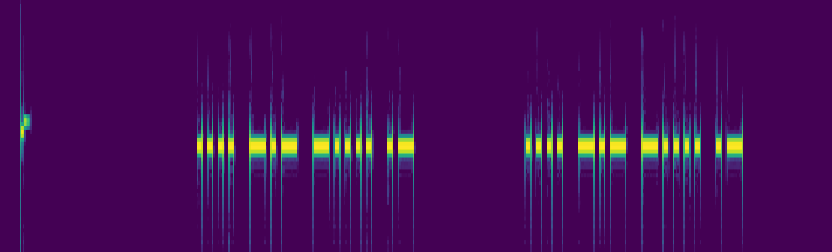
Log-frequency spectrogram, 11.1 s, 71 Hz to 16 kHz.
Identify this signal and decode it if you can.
Morse code, heard as a keyed tone, about 17 wpm, 700 Hz. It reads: HK6A HK6A
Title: DXCC-100 Call Signs - 4 Characters - Repeated 2x - 17wpm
